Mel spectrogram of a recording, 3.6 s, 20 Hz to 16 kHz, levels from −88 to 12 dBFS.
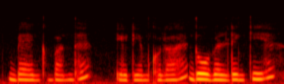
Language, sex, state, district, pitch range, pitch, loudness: Hindi, female, Uttar Pradesh, Budaun, 215-250 Hz, 225 Hz, -31 LUFS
